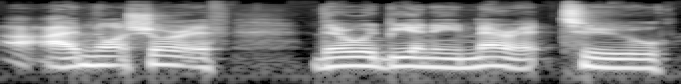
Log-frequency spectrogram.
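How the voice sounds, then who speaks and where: A man from Hong Kong, a podcast guest in casual conversation, explaining things in a measured way. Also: mid-range voice, fairly even intonation.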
